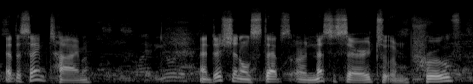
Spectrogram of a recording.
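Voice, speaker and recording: Man interpreting a speech, halting. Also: medium pitch, animated, gravelly, crowd noise. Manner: halting, frequent fillers and restarts. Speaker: simultaneous interpreter.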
